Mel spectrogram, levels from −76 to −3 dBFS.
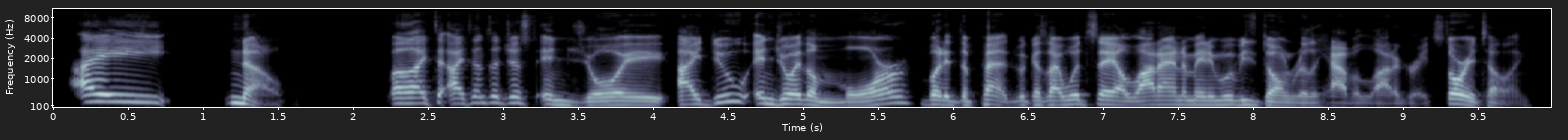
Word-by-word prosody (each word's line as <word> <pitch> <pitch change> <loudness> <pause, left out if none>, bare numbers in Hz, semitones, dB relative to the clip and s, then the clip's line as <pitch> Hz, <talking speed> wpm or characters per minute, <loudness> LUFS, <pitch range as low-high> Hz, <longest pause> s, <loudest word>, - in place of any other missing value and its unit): I 235 -1 +3 0.4
no. 170 - 0 0.7
Well, 180 +1 +3
I 185 0 +4
te - - -3
I 175 0 +2
tend 195 +3 -7
to 205 - -2
just 195 -1 -4
enjoy 130 -2 -1
I 150 +1 +4
do 220 - -4
enjoy 165 -1 +2
them 135 -7 -1
more, 150 - -1
but 150 -2 +2
it 135 - -1
depends, 115 +1 -1
because 135 0 -4
I 135 - +4
would 150 +2 -2
say 150 -1 +4
a - - +3
lotta 135 +3 +3
animated 140 -1 +1
movies 145 -1 -3
don't 115 -2 -1
really 105 -1 -7
have 100 0 0
a 100 - -13
lotta 95 -2 -7
great - - -17
storytelling; - - 0
145 Hz, 200 wpm, -25 LUFS, 125-180 Hz, 0.7 s, I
